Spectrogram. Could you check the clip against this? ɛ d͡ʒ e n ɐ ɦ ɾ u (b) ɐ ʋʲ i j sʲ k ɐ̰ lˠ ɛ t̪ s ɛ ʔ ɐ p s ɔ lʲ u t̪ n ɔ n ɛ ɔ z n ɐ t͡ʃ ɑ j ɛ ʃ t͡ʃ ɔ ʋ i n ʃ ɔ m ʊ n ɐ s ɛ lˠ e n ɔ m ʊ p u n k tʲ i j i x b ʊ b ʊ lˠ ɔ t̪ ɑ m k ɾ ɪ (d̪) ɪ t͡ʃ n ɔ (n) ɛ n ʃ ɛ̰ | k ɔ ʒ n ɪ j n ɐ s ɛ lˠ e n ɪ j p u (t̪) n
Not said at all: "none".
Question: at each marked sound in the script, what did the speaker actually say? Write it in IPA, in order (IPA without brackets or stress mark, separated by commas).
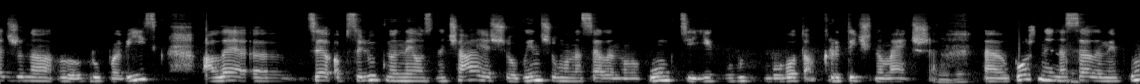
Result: p, t̪, m, none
